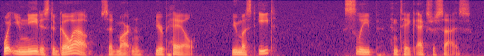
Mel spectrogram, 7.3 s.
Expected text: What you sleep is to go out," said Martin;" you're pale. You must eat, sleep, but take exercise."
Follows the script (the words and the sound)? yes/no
no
